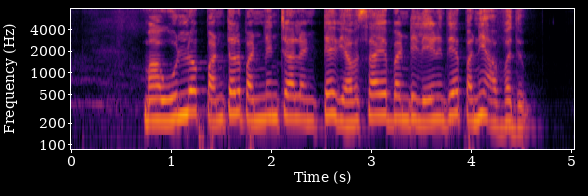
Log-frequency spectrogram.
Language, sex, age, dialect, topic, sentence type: Telugu, male, 25-30, Utterandhra, agriculture, statement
